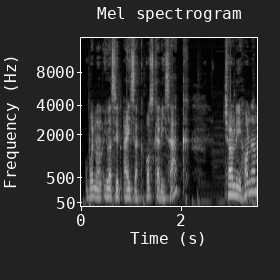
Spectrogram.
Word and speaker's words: Oscar Isaac: Oscar Isaac El Oscar también lo tienes que pronunciar distinto. Sí, pero el, artístico sí está tocado en inglés, es Oscar Isaac.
